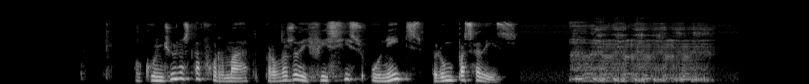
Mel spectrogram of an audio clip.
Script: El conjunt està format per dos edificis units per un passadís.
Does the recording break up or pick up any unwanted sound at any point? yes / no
yes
